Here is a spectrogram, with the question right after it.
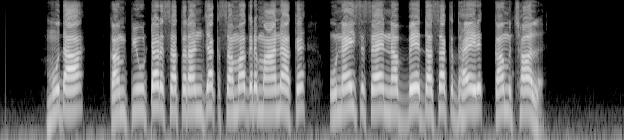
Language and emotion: Maithili, neutral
